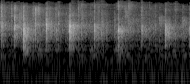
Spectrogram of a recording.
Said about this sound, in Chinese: 把掌声归给耶稣，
